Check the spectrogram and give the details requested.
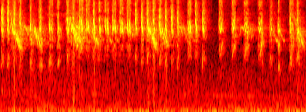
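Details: Eurasian tree sparrows in combat, a masteran tutor track: bright, high chirps crowding together, one short break midway, then clipped repeated tweets resuming.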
